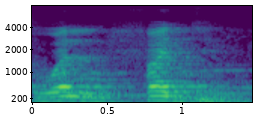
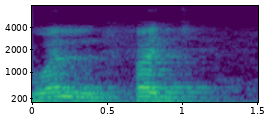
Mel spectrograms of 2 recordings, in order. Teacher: memantulkan huruf qalqalah, yaitu jim, dengan suara tidak tertahan atau lepas, wal fajr, dan pantulannya tidak kuat, yaitu ringan, wal fajr. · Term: qalqalah sughra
